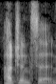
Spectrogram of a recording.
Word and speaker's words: Hutchinson: I'm doubling down on the Asad Hutchins. Hutchins, am I saying it right? – Say it one more time. – Asad Hutchins. – No, you mispronounced it. Hutchinson.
